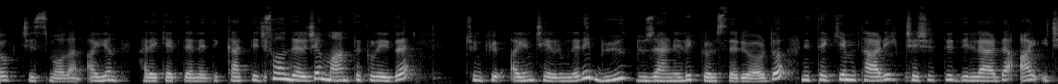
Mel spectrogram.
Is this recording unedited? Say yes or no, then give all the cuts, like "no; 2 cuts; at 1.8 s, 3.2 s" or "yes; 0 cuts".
no; 5 cuts; at 1.3 s, 2.6 s, 6.4 s, 8.0 s, 9.0 s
